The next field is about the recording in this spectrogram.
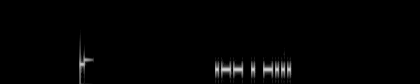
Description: Morse code, heard as a keyed tone, about 39 wpm, 700 Hz. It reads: WEB
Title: Practice QSO - Exchange 3 - More Info - 40wpm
